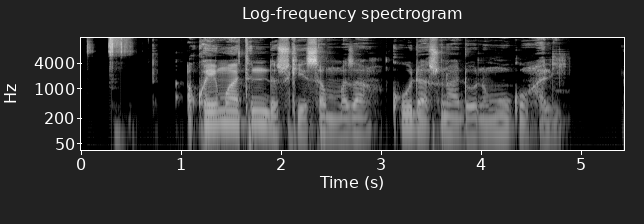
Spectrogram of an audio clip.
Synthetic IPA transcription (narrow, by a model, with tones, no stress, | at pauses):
ʔa˨kʷa˦jmaː˦tɐ˦nda˨sʊ̥˦kʲeː˨sɔ˦˨mːɐ˦zaː˦kʷʰoː˦da˨sʊ˦naː˨da˨nɪ˦mmːuː˦ɡʷʊ˨ŋha˦liː˦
